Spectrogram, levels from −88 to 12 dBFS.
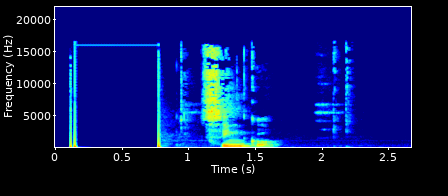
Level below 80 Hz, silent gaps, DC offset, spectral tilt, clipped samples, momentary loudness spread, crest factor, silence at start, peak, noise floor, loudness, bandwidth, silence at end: -44 dBFS; none; under 0.1%; -3.5 dB/octave; under 0.1%; 13 LU; 22 dB; 1.1 s; -2 dBFS; -62 dBFS; -22 LUFS; 17 kHz; 1.05 s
